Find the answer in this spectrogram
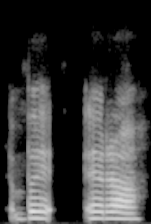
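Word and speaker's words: בארה: Мишам Бэра. Бэра. Бэра, да. Бэра, да. Бэра – это слово с направлением, получается. Да, то есть в направлении к БР колодцу, да, дальше. Да, поэтому ударение не смещается.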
